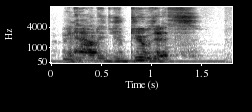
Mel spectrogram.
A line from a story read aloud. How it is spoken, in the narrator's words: Nightwing barked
